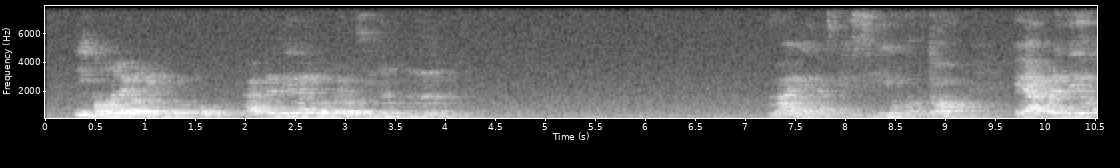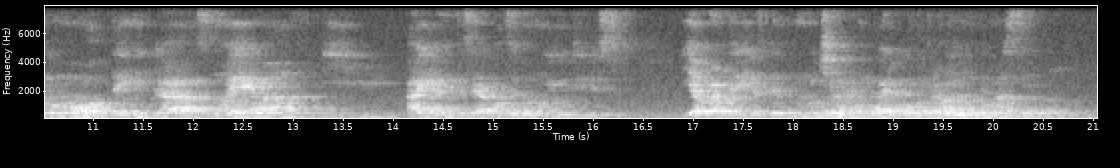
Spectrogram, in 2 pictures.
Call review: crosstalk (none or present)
present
